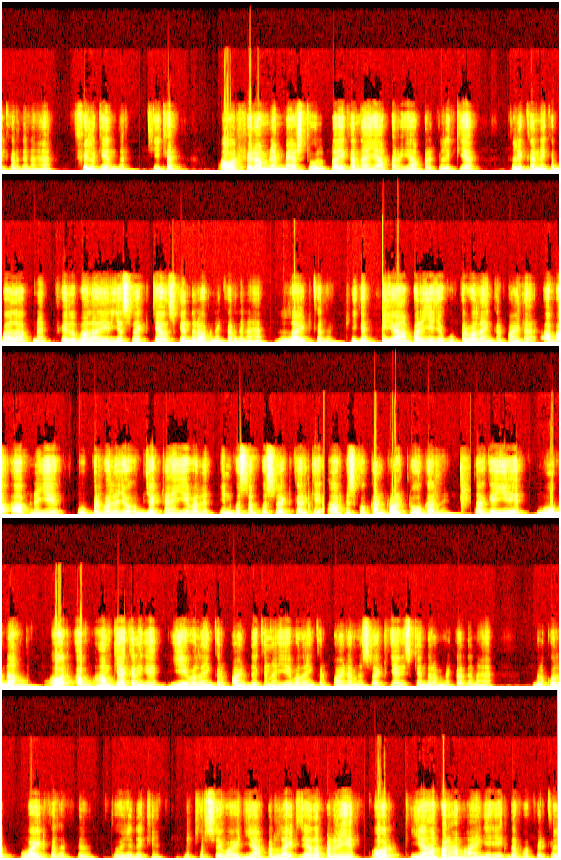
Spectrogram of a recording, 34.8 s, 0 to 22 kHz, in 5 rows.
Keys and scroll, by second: 0.2 ctrl+z, 1.2 x, 11.7 a, 13.3 space, 13.8 z, 14.9 v, 17.4 BackSpace, 17.9 ctrl+z, 19.2 ctrl+2, 21.0 space, 22.4 a, 29.4 z, 30.1 space, 32.0 v, 32.7 space.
